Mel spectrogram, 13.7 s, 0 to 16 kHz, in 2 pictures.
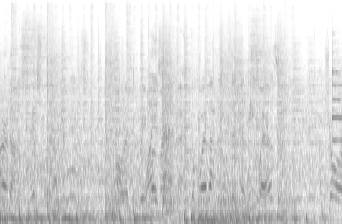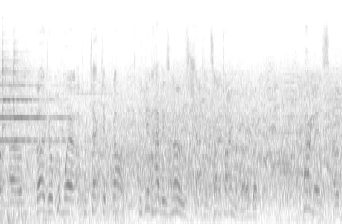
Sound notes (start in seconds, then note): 6.3 bell ringing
